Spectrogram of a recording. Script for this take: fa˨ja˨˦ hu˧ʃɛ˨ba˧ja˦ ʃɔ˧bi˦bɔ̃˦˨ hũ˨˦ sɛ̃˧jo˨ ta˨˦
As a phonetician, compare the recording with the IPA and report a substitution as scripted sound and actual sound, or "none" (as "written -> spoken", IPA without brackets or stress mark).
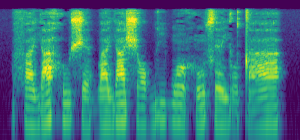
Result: none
